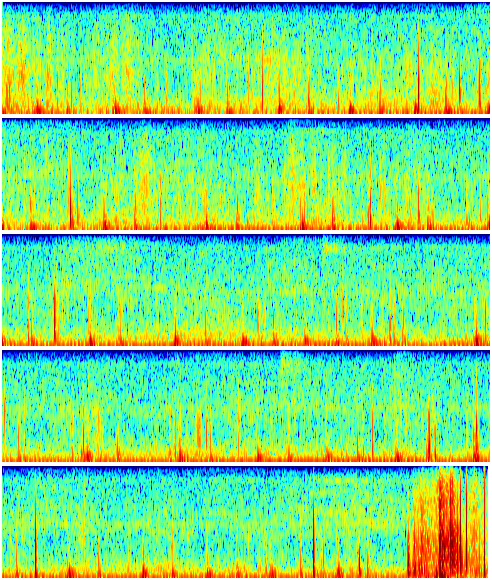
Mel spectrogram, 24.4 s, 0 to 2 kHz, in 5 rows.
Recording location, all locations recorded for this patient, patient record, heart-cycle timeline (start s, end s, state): tricuspid valve (TV)
aortic valve (AV)+pulmonary valve (PV)+tricuspid valve (TV)
#Age: Child
#Sex: Female
#Height: 139.0 cm
#Weight: 57.6 kg
#Pregnancy status: False
#Murmur: Absent
#Murmur locations: nan
#Most audible location: nan
#Systolic murmur timing: nan
#Systolic murmur shape: nan
#Systolic murmur grading: nan
#Systolic murmur pitch: nan
#Systolic murmur quality: nan
#Diastolic murmur timing: nan
#Diastolic murmur shape: nan
#Diastolic murmur grading: nan
#Diastolic murmur pitch: nan
#Diastolic murmur quality: nan
#Outcome: Abnormal
#Campaign: 2015 screening campaign
0.00	6.35	unannotated
6.35	6.88	diastole
6.88	7.04	S1
7.04	7.20	systole
7.20	7.30	S2
7.30	7.82	diastole
7.82	8.00	S1
8.00	8.18	systole
8.18	8.30	S2
8.30	8.80	diastole
8.80	8.94	S1
8.94	9.12	systole
9.12	9.24	S2
9.24	9.72	diastole
9.72	9.88	S1
9.88	10.01	systole
10.01	10.14	S2
10.14	10.62	diastole
10.62	10.76	S1
10.76	10.92	systole
10.92	11.00	S2
11.00	11.44	diastole
11.44	11.60	S1
11.60	11.78	systole
11.78	11.90	S2
11.90	12.14	diastole
12.14	12.27	S1
12.27	12.46	systole
12.46	12.58	S2
12.58	12.76	diastole
12.76	12.90	S1
12.90	13.06	systole
13.06	13.18	S2
13.18	13.44	diastole
13.44	13.58	S1
13.58	13.76	systole
13.76	13.86	S2
13.86	14.44	diastole
14.44	14.58	S1
14.58	14.80	systole
14.80	14.92	S2
14.92	15.44	diastole
15.44	15.60	S1
15.60	15.78	systole
15.78	15.88	S2
15.88	16.35	diastole
16.35	16.52	S1
16.52	16.66	systole
16.66	16.82	S2
16.82	17.15	diastole
17.15	17.32	S1
17.32	17.46	systole
17.46	17.60	S2
17.60	18.15	diastole
18.15	18.34	S1
18.34	18.54	systole
18.54	18.70	S2
18.70	19.32	diastole
19.32	24.38	unannotated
